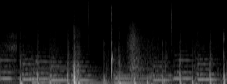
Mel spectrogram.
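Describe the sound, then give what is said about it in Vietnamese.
Stone being broken on a hill in a video game: many sharp, hollow thwacks and thunks land in an irregular rhythm over a faint, steady tonal background. “Bước tiếp theo là đi tìm một ngọn đồi và bắt đầu đập đá.”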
